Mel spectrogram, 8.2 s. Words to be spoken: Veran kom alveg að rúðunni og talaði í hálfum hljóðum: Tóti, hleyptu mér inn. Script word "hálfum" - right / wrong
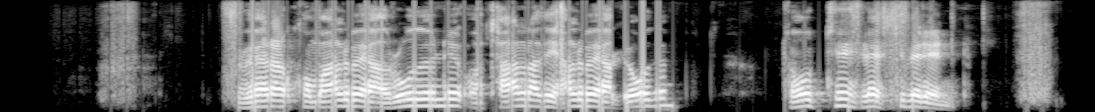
wrong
